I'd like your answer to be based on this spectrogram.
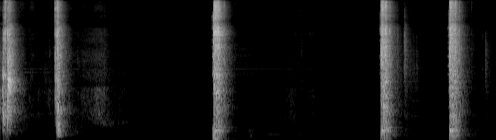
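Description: Cyma CGS gas blowback airsoft rifle firing five sharp, isolated shots at irregular intervals, each a loud crack with brief action noise, close by with silence between.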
